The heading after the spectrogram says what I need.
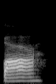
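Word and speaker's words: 八: So it's this when 8 in pronounced in Chinese is fa, is ba, and then it's kind of similar word to this word we call fa.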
